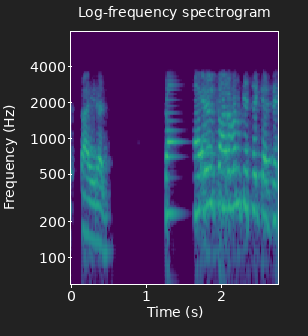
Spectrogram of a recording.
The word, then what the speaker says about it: chiral: कायरल carbon, इसे कुछ बच्चे चिराल भी पढ़ सकते हैं, CHIRAL चिराल, बट इट्स नॉट चिराल, इट is pronounce as कायरल।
